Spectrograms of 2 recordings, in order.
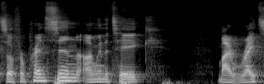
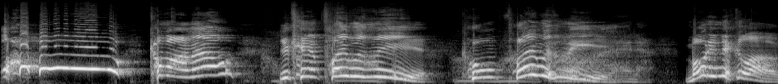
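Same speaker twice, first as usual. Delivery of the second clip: very loud, very high, swooping screech; 9 dB louder than usual. Reacting to a draft pick on a podcast, screaming. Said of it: "I was probably screaming that".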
